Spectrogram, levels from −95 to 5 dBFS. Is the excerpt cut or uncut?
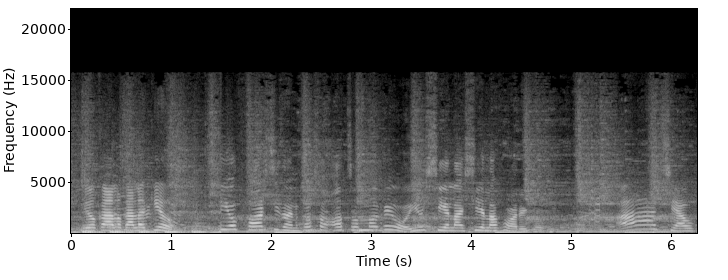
cut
